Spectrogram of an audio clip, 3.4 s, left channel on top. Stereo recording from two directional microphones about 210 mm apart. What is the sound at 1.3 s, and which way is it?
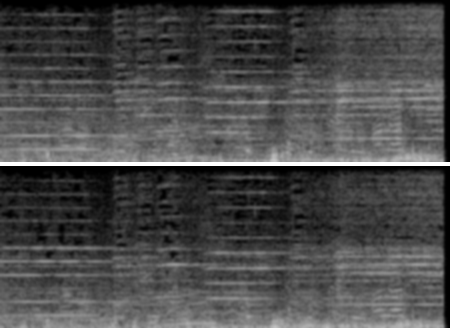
Music, 25° left (ahead or behind).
